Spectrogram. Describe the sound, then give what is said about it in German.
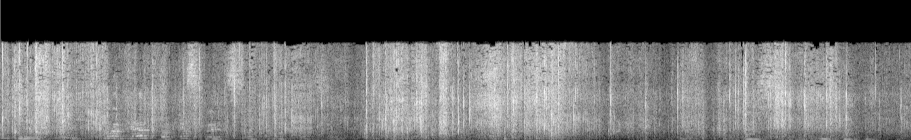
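Paper crinkles and rustles continuously as a gift is unwrapped, with dense crackling bursts and tearing textures throughout, while voices murmur faintly underneath. “So, ich pack jetzt auch mal eben kurz aus.”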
